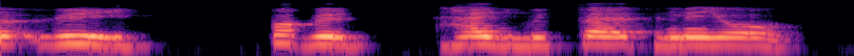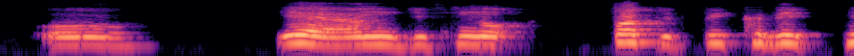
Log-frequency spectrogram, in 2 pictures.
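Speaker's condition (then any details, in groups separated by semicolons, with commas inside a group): Cerebral palsy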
